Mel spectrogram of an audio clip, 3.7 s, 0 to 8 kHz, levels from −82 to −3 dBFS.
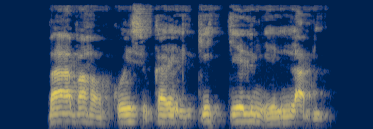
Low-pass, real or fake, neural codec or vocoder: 7.2 kHz; fake; vocoder, 22.05 kHz, 80 mel bands, Vocos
